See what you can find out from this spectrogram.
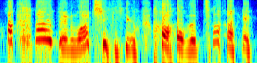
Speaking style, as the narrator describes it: she gasped

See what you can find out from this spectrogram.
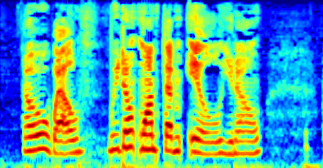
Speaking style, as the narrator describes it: replied Mrs

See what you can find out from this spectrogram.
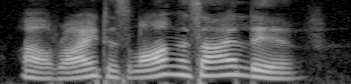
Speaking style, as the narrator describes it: cried the boy impetuously

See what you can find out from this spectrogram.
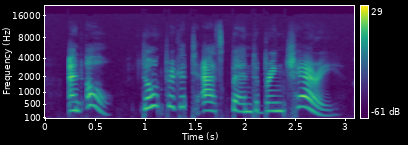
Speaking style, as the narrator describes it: cried Polly, the last minute as they were driving off

